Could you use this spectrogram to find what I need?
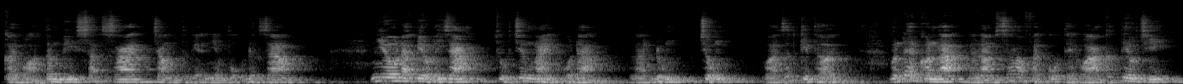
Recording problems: off-mic speech; far
room echo; slight; dies away in 0.5 s

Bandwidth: 14 kHz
